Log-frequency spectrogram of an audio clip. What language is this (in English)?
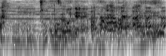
Japanese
